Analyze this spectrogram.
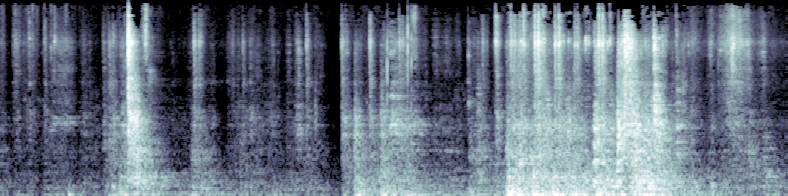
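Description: Heavy metal parts of an old crane's machinery being worked by hand: a sharp clunk about one and a half seconds in, then a louder rough scraping rumble from about six to nine seconds.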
